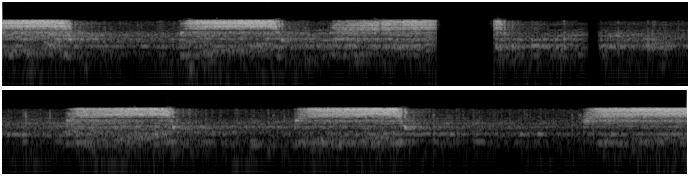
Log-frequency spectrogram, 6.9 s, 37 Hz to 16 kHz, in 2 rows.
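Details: Evening at an owl nest, April 19, 2017, shortly after 8 PM, with the adults delivering food to the owlets; loud rasping hiss bursts repeat roughly every second, broken by a brief silent dropout.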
